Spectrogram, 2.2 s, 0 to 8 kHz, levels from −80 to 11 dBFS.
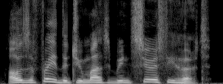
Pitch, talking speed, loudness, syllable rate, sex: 170 Hz, 270 wpm, -17 LUFS, 6.6 syllables/s, male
